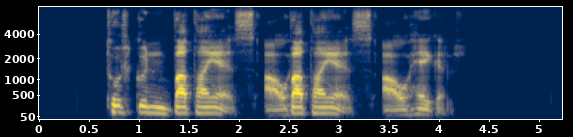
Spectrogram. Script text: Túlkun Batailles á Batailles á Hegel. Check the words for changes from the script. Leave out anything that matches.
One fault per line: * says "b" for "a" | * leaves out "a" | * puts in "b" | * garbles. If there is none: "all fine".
all fine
